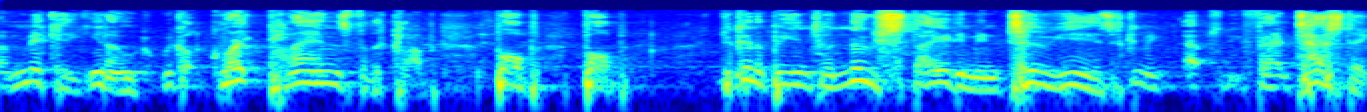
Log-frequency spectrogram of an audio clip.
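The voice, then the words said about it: Reasonable Dick Knight impression. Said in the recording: “you do a reasonable Dick Knight impression.”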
